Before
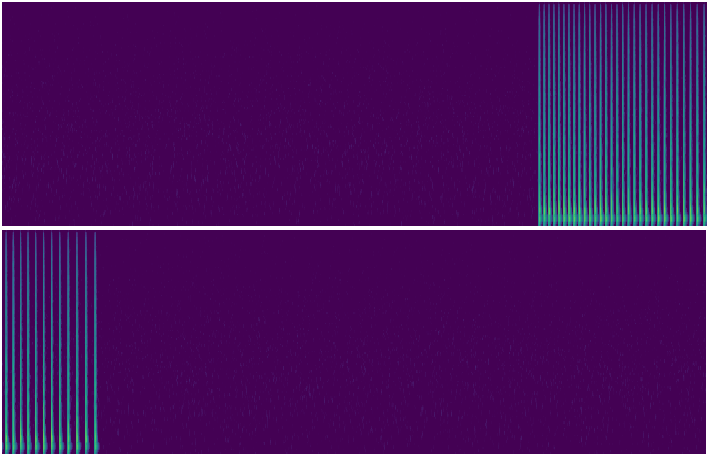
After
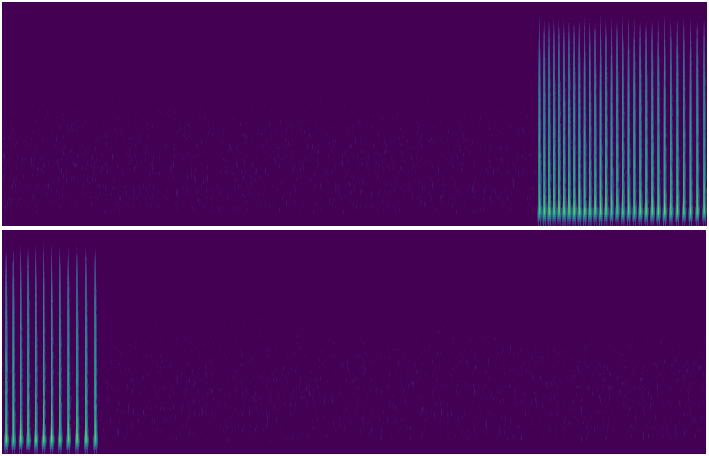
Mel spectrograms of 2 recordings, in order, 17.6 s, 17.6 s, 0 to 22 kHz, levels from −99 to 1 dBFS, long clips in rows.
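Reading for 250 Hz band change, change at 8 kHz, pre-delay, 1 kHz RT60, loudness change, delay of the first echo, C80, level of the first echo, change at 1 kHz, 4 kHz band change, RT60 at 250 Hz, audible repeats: -1.0 dB, -7.0 dB, no reverb, no reverb, -1.5 dB, no echo, no reverb, no echo, -0.5 dB, -2.0 dB, no reverb, no echo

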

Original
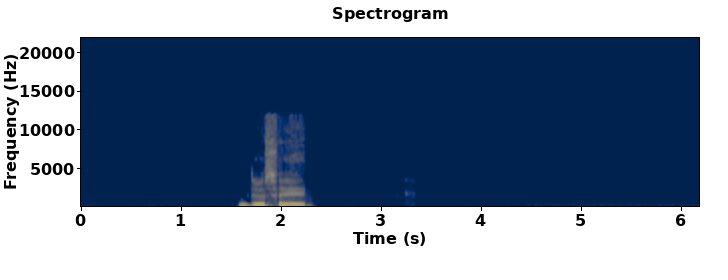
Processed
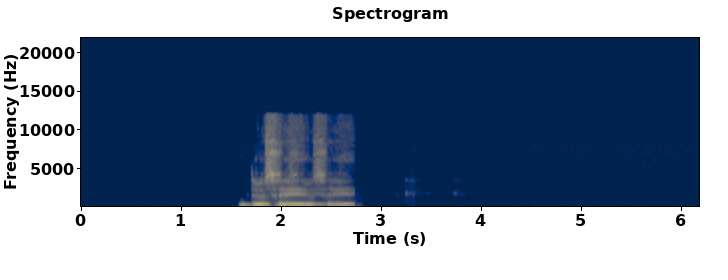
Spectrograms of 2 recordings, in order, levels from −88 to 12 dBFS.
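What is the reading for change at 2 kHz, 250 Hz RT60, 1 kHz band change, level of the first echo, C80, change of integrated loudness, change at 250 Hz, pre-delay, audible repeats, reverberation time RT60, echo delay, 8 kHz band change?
+4.0 dB, no reverb, +2.5 dB, -8.5 dB, no reverb, -0.5 dB, +0.5 dB, no reverb, 3, no reverb, 49 ms, +10.0 dB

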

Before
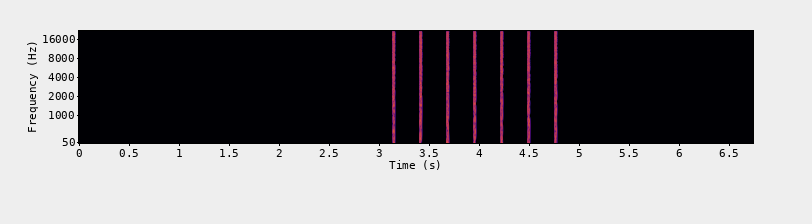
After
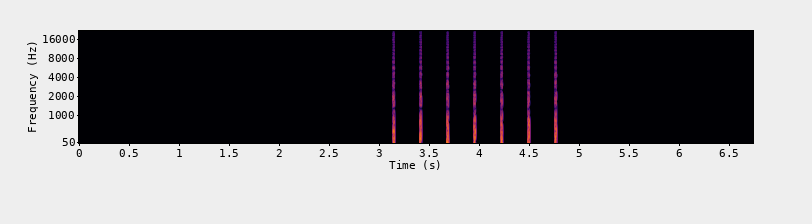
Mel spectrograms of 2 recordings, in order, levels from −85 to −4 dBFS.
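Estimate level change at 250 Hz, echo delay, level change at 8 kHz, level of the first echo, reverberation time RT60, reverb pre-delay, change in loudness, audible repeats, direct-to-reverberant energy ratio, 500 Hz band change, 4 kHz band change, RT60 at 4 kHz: +10.0 dB, no echo, -17.0 dB, no echo, no reverb, no reverb, -9.0 dB, no echo, no reverb, +8.0 dB, -11.5 dB, no reverb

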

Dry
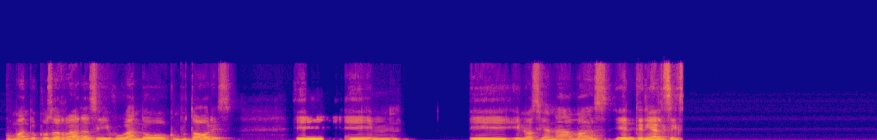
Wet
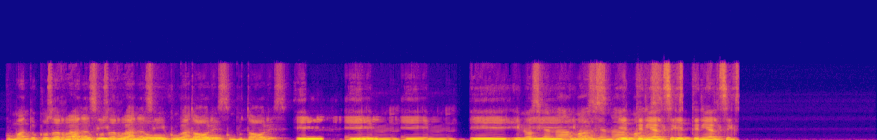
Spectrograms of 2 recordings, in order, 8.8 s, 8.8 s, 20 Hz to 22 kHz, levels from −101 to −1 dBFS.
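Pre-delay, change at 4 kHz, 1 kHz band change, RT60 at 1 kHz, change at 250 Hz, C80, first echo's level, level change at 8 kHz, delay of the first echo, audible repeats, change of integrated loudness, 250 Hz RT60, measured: no reverb, +5.5 dB, +6.0 dB, no reverb, +9.5 dB, no reverb, -3.0 dB, +5.5 dB, 560 ms, 1, +8.5 dB, no reverb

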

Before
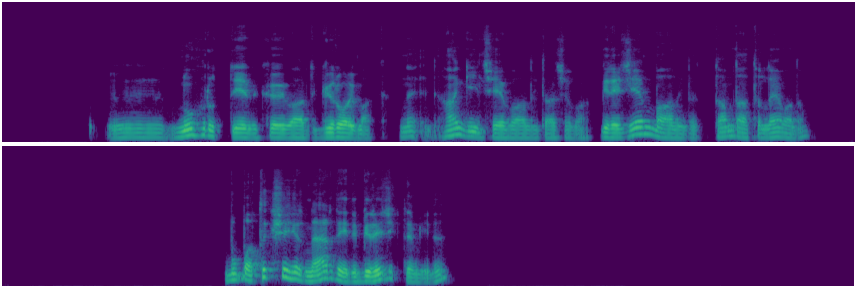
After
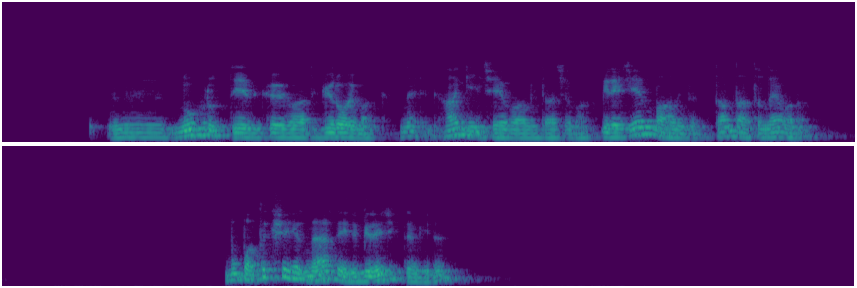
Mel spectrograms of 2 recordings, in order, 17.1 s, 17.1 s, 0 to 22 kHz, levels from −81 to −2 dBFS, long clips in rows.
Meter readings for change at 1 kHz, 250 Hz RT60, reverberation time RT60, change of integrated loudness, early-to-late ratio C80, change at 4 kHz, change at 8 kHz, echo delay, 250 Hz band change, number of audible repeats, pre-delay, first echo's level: -7.0 dB, 0.80 s, 0.45 s, -7.0 dB, 19.0 dB, -19.0 dB, under -25 dB, no echo, -6.0 dB, no echo, 5 ms, no echo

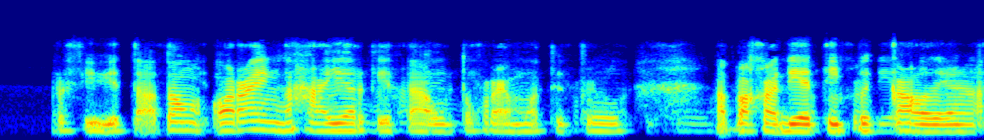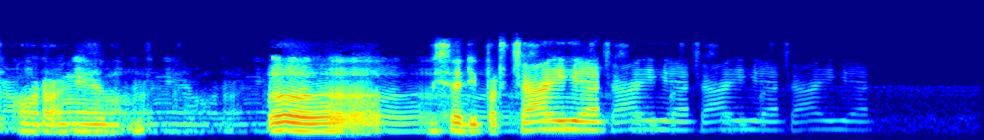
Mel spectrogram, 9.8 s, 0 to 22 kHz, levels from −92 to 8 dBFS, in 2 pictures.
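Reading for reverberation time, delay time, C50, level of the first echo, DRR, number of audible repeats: no reverb, 449 ms, no reverb, -21.0 dB, no reverb, 2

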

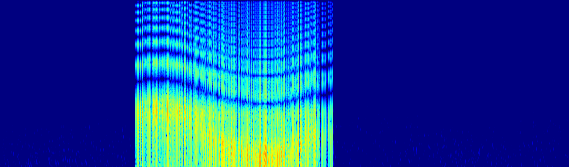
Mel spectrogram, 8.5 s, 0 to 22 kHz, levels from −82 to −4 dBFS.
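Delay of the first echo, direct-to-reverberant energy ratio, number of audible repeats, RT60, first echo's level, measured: 57 ms, no reverb, 2, no reverb, -14.5 dB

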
